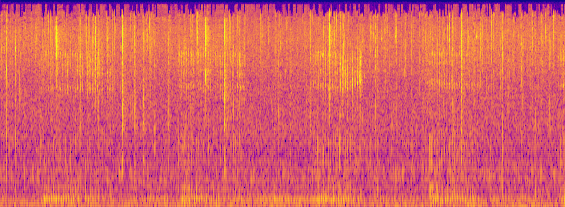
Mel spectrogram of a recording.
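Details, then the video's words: Two cats asleep before a rain-streaked window near a crackling fire; deep, steady purring rises and falls with each breath about every two seconds, beneath rainfall hiss and sharp fire crackles. "Purring Cat"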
